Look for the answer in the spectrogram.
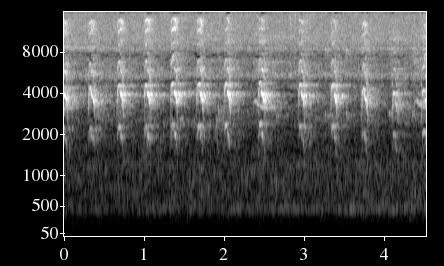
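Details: Paradise Jacamar of subspecies dea, an adult of undetermined sex, sings by the Comte (Oyak) river in French Guiana, late morning of 8 November 2023, Panasonic FZ300; piercing high notes repeated roughly three times a second over a faint hiss.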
